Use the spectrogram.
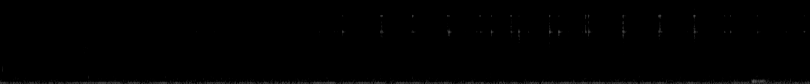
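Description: Long nails tap and scratch a small ribbed glass holder with a lit candle inside. Faint scratching over a steady low hum gives way to a run of quick, bright glassy taps, each with a short high ring that dies away almost at once.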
